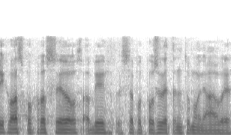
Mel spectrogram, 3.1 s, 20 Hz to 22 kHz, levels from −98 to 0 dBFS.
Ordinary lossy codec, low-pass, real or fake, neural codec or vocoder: AAC, 48 kbps; 7.2 kHz; fake; codec, 16 kHz, 4 kbps, FunCodec, trained on LibriTTS, 50 frames a second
